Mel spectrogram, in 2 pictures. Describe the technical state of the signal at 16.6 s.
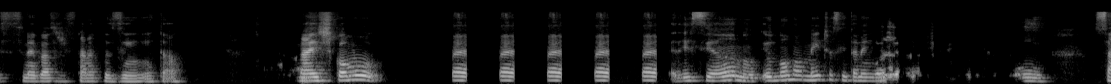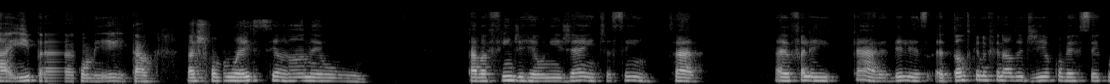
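At 16.6 s the speech signal is intact, with no dropout, clipping, glitch or other fault audible at that moment.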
